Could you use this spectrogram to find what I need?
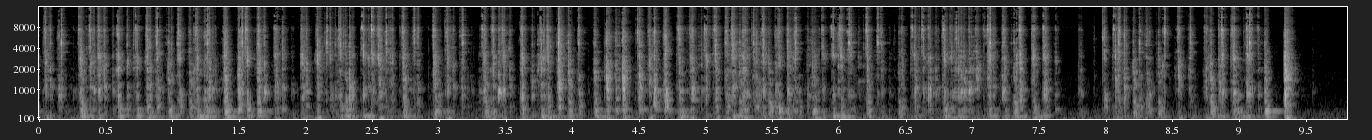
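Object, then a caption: Mechanical keyboard with PBT plastic keycaps. Fingertips type rapidly on a full-size backlit mechanical keyboard with PBT plastic keycaps, making a dense stream of bright, clacky keystrokes. The taps have short decays and come in quick runs with brief pauses, then stop just before the end.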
